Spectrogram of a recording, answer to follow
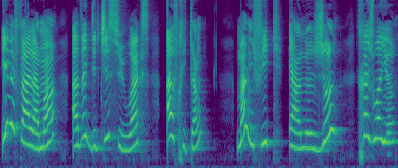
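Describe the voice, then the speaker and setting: High bright-voiced woman host with a cold. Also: big pitch swings, slow pace. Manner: addresses viewers directly, describes items in detail. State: stuffy with a cold, coughing. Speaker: show host presenting products. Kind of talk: scripted product presentation.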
